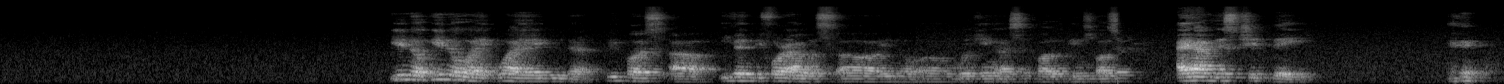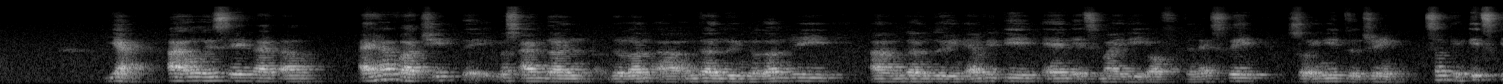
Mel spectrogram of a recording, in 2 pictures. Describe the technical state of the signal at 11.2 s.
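The sound lurches forward between 11.17 and 11.19 s, with no gap, as if about 0.4 s had vanished and the two sides were spliced together. This is a skip ahead: that stretch was dropped while later audio was already queued, so playback jumped straight on.

From 11.26 to 12.08 s, just before "this cheat", the speech runs hurried but keeps its pitch, at 107% speed. This is a jitter buffer speed-up: holding excess audio, the receiver trimmed short pitch-period slices repeatedly, removing around 70 ms to cut delay.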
